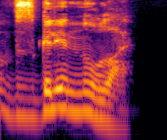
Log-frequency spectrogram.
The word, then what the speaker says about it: взглянула: Взглянуть, even though it has four consonants in the beginning, is a difficult thing to pronounce, but try to say it after me. взглянула. Взглянула. So взгл is the most difficult part.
